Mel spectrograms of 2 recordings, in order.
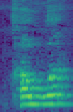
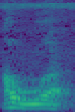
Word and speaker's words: hour: പക്ഷേ ഹവർ എന്ന് പറയാറില്ല. എച്ചിന് ഉച്ചാരണമില്ല, എച്ച് സൈലന്റ് ആണ്. ഔവർ, an hour.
